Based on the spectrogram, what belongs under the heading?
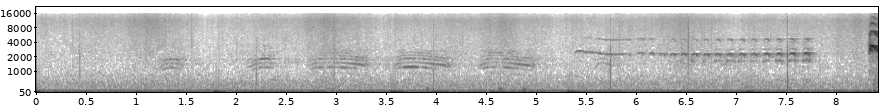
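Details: A Whistling Kite in Australia gives five short, clipped whistled notes about every 0.7 seconds, then a drawn-out, slightly falling clear whistle, over a low steady hum.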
